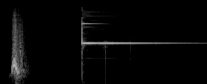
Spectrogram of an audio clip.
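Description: Title-card sound effect: a brief swish, then a single bright, bell-like ding about a second in that rings out and slowly fades.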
